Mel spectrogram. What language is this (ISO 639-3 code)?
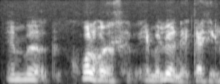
fin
